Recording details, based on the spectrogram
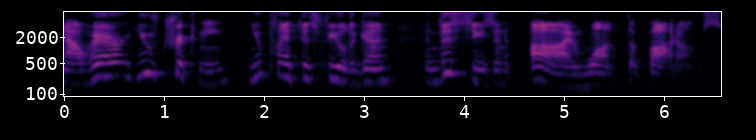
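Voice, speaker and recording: Against a quiet background, a female-sounding put-on character voice at a medium pitch moves at a fairly slow pace with hardly any pauses. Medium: read story. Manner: slow, drowsy.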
